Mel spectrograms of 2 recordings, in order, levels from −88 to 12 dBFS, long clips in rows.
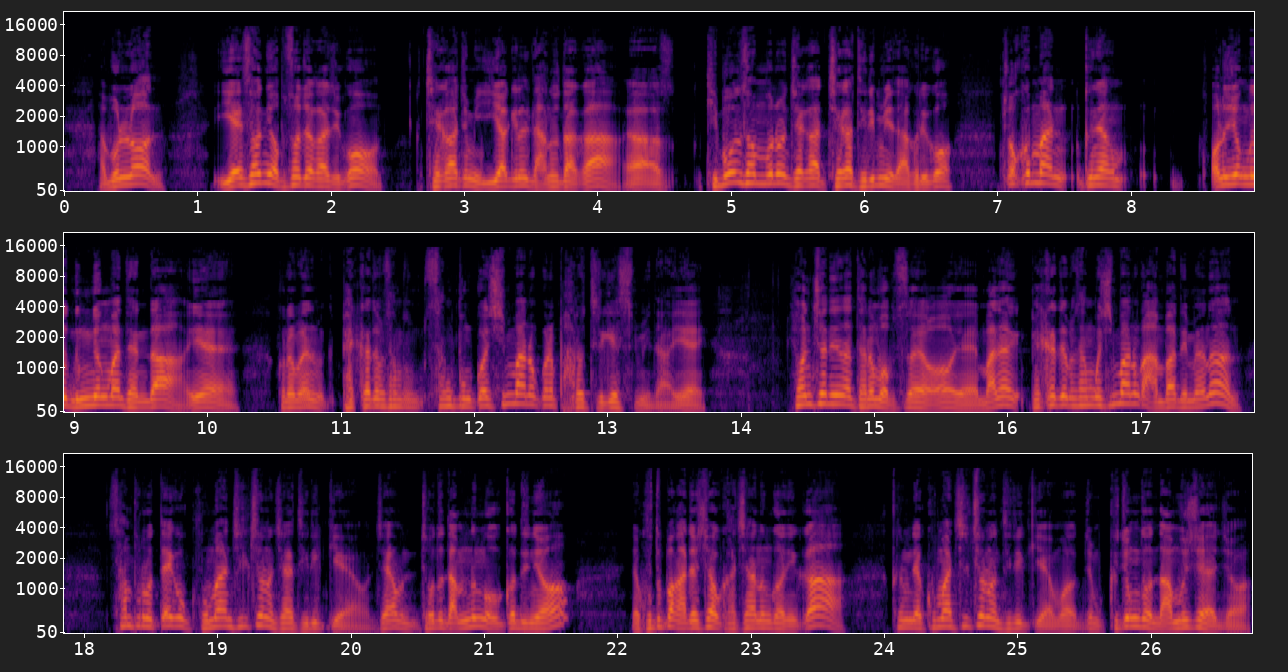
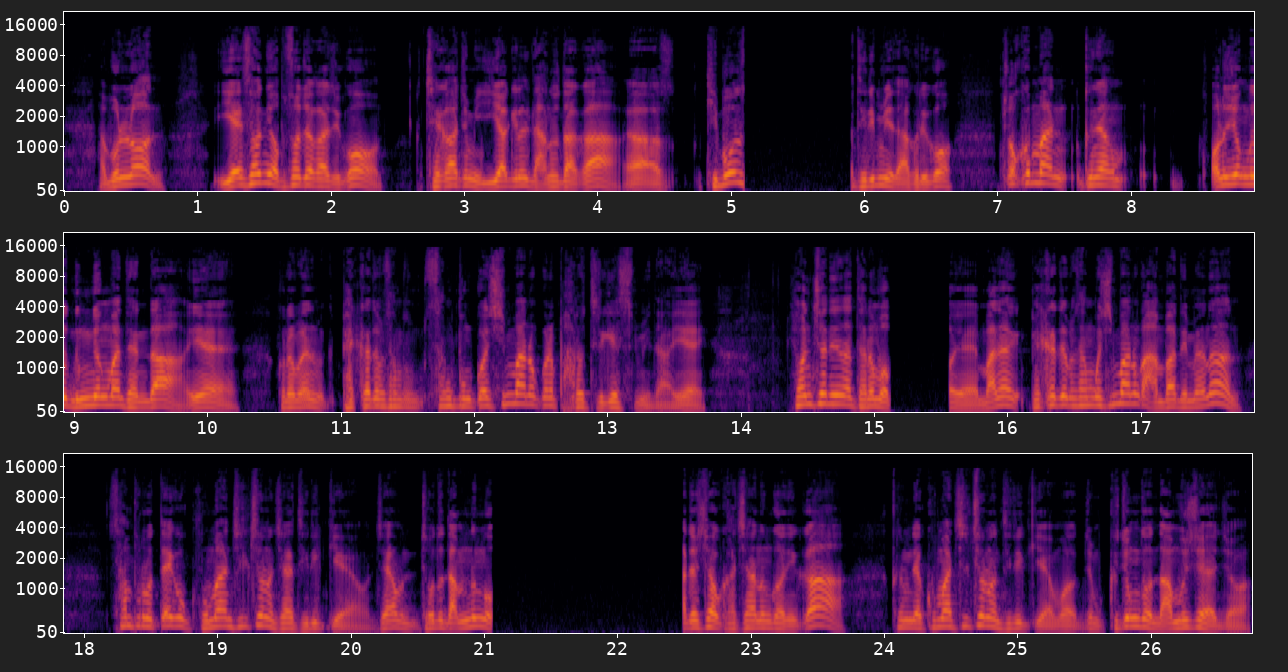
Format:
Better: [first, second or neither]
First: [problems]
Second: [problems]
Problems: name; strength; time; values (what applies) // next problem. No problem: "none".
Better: first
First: none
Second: audio cutting out; at 5 s for 1 s, at 15 s and at 21 s for 1.5 s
